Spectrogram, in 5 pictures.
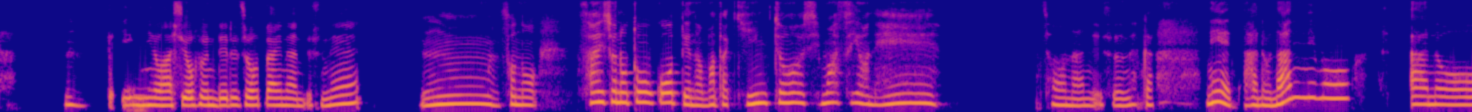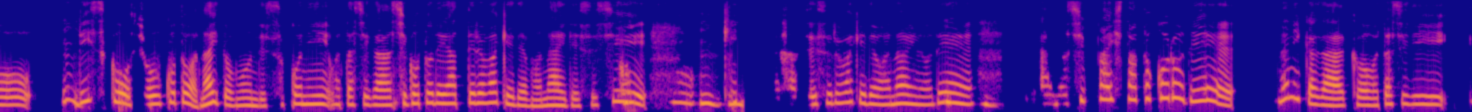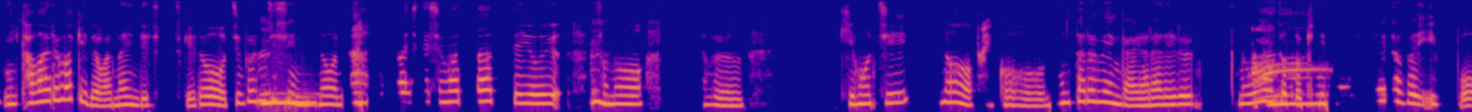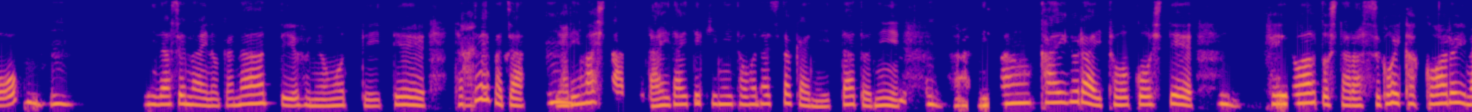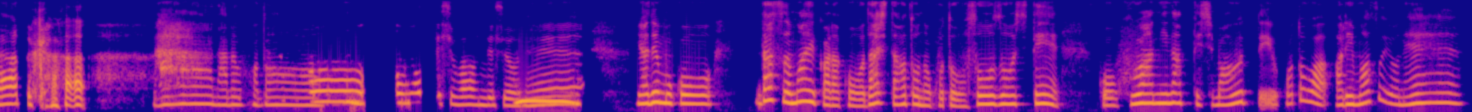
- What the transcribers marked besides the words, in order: unintelligible speech; other background noise; laughing while speaking: "格好悪いなとか"; unintelligible speech
- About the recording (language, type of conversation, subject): Japanese, advice, 完璧を求めすぎて取りかかれず、なかなか決められないのはなぜですか？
